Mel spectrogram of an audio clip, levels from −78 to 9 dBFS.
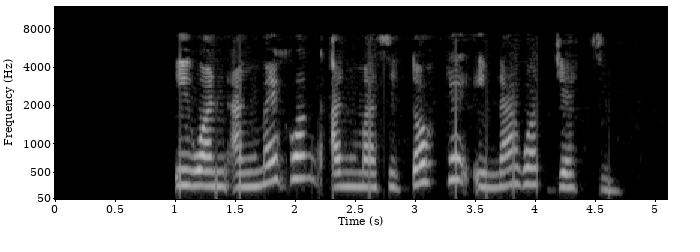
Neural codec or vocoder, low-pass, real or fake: none; 7.2 kHz; real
